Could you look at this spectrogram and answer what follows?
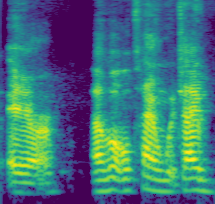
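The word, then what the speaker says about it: Ayr: town in in um it's spelt a yr not a ir but there's a town literally called air in scotland which i've been to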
